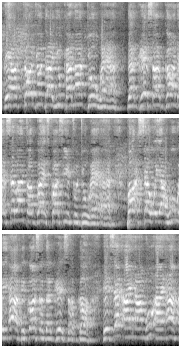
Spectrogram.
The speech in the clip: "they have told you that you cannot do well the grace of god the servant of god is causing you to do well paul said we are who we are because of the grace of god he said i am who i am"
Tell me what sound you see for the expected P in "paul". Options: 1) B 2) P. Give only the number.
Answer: 1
